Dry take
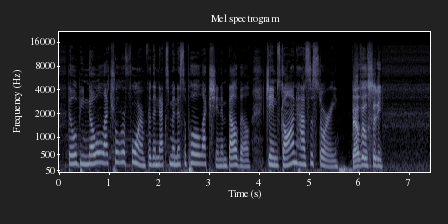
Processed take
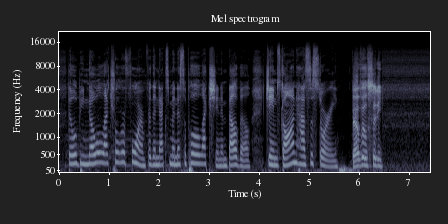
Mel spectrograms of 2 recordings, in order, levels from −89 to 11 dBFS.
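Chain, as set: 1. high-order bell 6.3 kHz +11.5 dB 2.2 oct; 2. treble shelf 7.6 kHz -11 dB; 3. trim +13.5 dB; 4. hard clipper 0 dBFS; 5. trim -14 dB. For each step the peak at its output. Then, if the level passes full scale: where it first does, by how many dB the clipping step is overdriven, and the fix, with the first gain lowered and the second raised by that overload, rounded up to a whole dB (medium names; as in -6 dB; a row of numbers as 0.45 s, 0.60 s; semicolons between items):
-14.0 dBFS, -16.0 dBFS, -2.5 dBFS, -2.5 dBFS, -16.5 dBFS; nothing clips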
